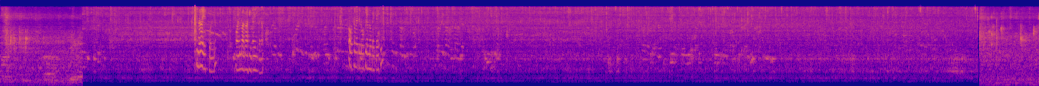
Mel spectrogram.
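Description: Chicken pakodi batter pieces frying in hot oil, a steady sizzle. A few short high-pitched squeals stand out between about two and five seconds in.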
